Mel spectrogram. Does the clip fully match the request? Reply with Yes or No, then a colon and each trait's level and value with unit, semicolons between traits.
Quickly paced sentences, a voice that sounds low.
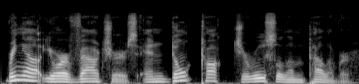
No: average, 150 wpm; low, 125 Hz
